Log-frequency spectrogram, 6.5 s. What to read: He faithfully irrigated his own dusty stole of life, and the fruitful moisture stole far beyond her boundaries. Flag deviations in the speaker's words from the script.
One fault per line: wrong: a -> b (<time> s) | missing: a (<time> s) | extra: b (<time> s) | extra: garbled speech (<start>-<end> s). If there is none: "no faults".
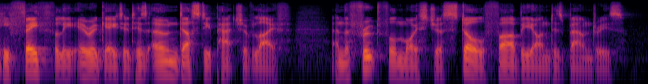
wrong: stole -> patch (2.1 s)
wrong: her -> his (5.5 s)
